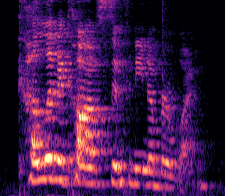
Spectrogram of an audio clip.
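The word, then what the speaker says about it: Kalinnikov: making my um video about it Bulletin uh kalinikov kalinikov Symphony Number One it's really pretty very luscious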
